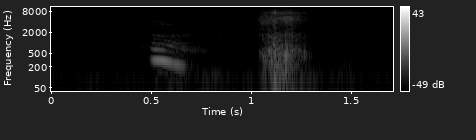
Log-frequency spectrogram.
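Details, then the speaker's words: One forceful, explosive sneeze after a voiced in-breath, during a late-night run of repeated intense sneezing (about 50 that day) that the person guesses is allergies or a cold; usually softer sneezes. "that was the intense sneezes I don't usually sneeze this intense I usually have a lot more softer sneezes"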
